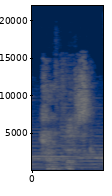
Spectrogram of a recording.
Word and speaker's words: Tchaikovsky: And, how do you pronounce that, dear? Tchaikovsky.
